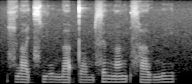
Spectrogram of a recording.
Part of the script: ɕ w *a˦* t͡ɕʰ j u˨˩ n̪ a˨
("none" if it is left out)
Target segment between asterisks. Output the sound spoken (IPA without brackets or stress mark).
a˨˩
